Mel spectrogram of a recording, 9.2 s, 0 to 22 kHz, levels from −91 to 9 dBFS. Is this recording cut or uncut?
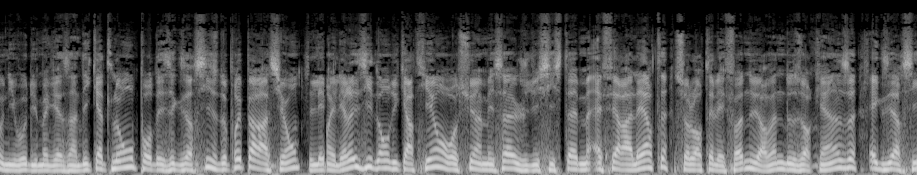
cut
